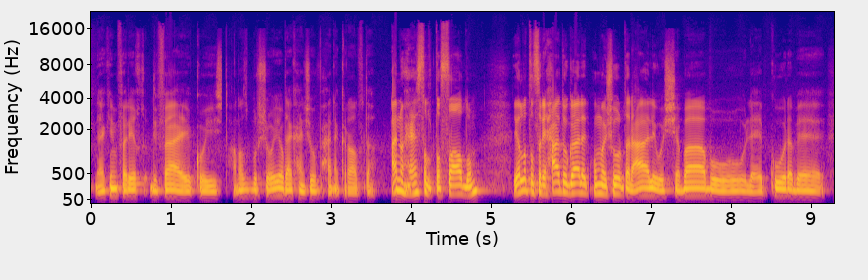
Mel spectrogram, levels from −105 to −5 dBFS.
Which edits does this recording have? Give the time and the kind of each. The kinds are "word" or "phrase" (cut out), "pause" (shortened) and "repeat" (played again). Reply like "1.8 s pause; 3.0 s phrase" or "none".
1.6 s word; 2.4 s word; 3.8 s word; 6.2 s word; 6.7 s word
